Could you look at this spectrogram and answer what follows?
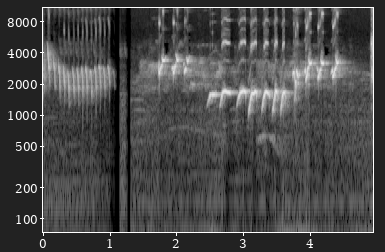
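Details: White-rumped shama song used as a lure to provoke other birds to answer and sing, showing its filler material: a rapid rising trill of chirps, then a short pause and a run of varied whistled and slurred notes.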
